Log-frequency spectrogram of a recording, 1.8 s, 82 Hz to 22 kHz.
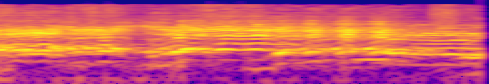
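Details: Goats on a farm in Indonesia with 25 animals kept for fattening and breeding, calling loudly and persistently around feeding time; strained, wavering bleats overlap through the clip with a faint voice and a muffled microphone.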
